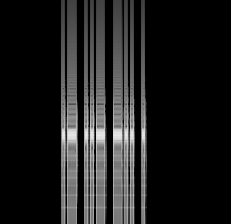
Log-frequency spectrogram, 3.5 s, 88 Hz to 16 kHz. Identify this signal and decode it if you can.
Morse code, heard as a keyed tone, about 28 wpm, 700 Hz. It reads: AUDE
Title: All Cut Numbers - 4-Digit 28wpm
